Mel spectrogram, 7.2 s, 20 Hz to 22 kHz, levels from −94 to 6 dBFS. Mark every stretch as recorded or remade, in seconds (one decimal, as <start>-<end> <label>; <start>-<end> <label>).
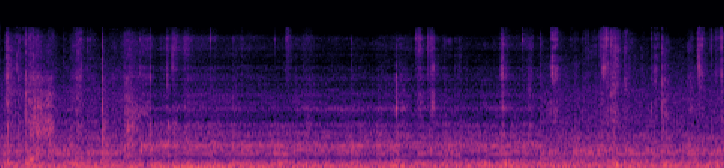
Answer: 0.0-1.4 recorded; 1.4-5.4 remade; 5.4-7.2 recorded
